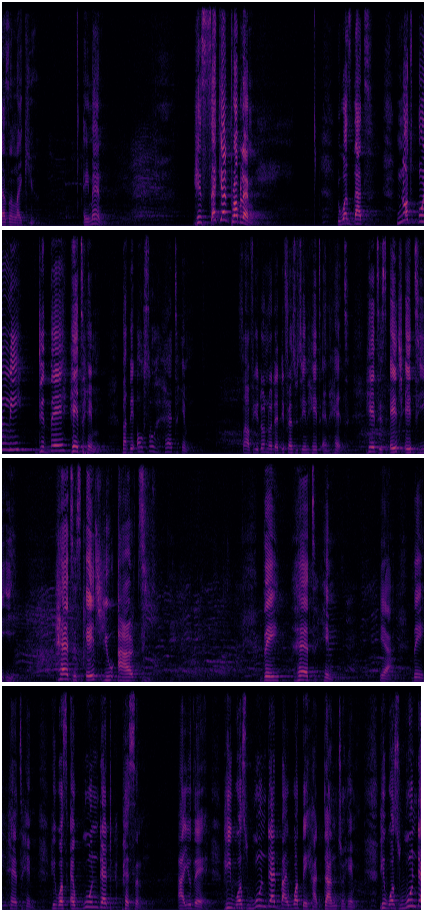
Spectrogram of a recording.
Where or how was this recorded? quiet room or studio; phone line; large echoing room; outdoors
large echoing room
